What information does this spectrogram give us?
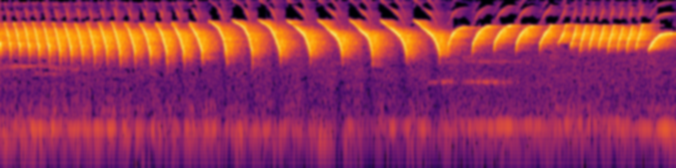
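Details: Training song of a canary: a long series of ringing, downward-sweeping notes repeated several times a second, slowing and broadening midway, then quickening into tighter rolls at the close.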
